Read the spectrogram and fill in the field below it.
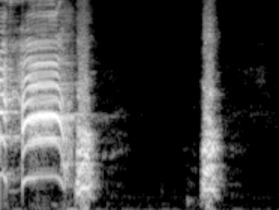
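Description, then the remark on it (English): A dog barks: a loud, tonal yelp followed quickly by a gruffer woof, then a pause and one more sharp bark. No one speaks. “Hey, doggy, I have a treat for you.”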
